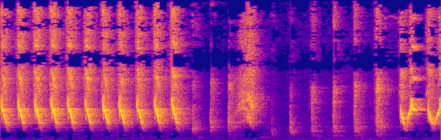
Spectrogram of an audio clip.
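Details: Non-stop tutor song of a black-winged starling: a steady series of about ten sharp, repeated chip notes, then softer scratchy chatter and a final loud slurred note.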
